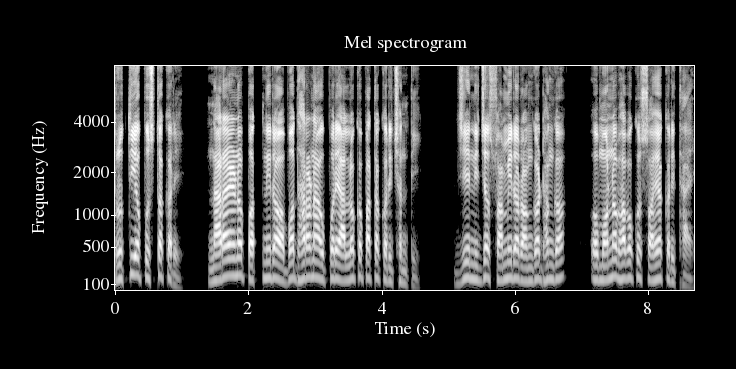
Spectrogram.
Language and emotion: Odia, neutral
